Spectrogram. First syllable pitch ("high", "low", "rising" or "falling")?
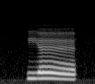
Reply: falling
